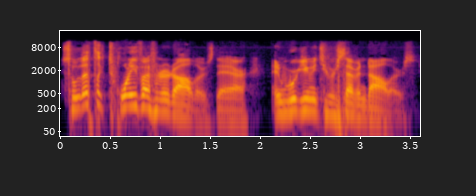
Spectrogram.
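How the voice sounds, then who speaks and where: With huge swings in pitch and a fast pace, a man improvises as a pompous self-styled lord and sports insider. The comedy bit has him rambling through a lofty sales pitch.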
